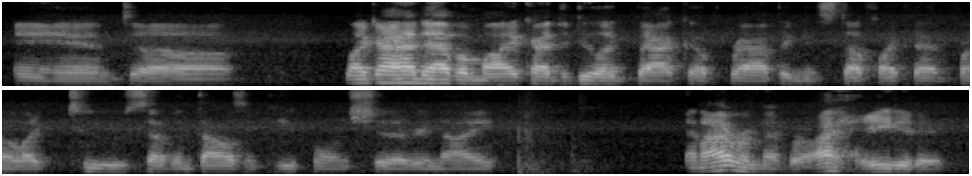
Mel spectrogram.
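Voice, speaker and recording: A man's voice: fairly low pitch, steady tone, fairly quick, fairly bright tone, rough recording. A man talking casually as a podcast guest, a DJ and producer who rambles through stories and swears freely. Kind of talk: casual interview chat.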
